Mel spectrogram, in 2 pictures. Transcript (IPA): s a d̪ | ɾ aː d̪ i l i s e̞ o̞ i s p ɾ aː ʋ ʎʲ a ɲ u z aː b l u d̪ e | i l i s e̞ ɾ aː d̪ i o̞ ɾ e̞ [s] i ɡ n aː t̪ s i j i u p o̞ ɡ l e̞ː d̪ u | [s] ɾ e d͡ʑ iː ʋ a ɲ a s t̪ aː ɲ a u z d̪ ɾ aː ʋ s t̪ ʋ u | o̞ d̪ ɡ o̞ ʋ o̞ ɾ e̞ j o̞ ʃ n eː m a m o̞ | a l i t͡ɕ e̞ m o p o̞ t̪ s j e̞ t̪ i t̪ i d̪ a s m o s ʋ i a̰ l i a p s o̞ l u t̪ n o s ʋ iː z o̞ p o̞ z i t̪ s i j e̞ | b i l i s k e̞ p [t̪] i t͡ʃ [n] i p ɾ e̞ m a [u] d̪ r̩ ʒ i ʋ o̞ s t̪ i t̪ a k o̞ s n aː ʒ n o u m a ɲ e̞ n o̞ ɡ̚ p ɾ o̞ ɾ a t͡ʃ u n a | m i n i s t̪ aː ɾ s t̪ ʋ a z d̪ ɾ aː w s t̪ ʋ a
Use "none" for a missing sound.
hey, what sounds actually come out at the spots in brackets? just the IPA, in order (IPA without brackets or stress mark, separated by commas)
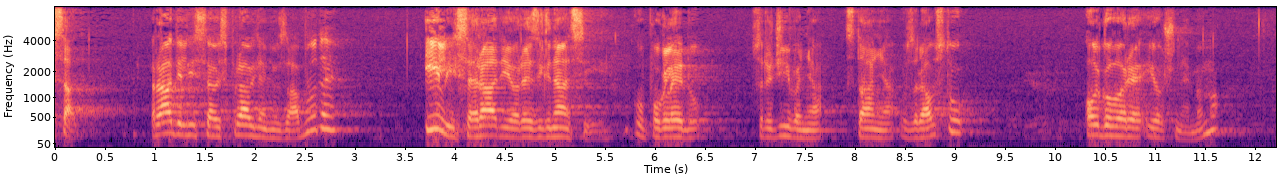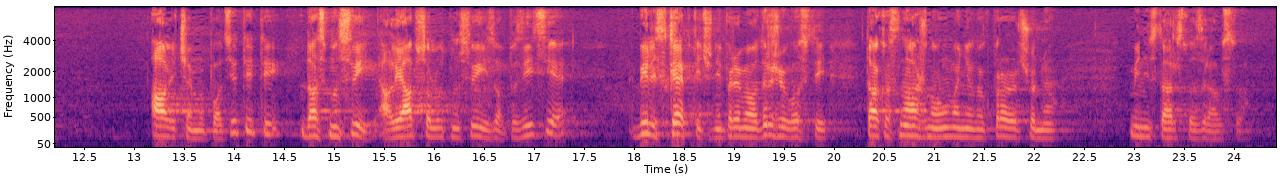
z, s, t̪, n, o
